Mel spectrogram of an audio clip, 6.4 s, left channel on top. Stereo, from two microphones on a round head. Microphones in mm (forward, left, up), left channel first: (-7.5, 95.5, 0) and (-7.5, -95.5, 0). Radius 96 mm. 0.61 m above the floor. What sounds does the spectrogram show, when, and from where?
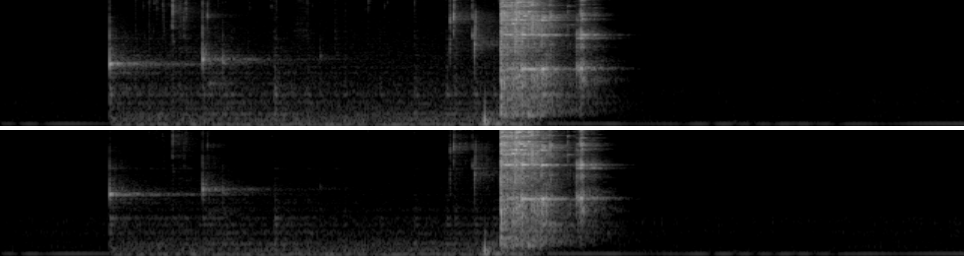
0.7 s dripping: 35° left (ahead or behind), 0.6 m
3.3 s breaking glass: 15° right (ahead or behind), 0.8 m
